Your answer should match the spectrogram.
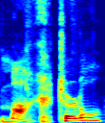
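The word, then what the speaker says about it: Mach Turtle: She was in a band called Mock Turtle, except it wasn't spelled like the Mock Turtle net shirt. It was M-A-C-H, Mock Turtle.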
